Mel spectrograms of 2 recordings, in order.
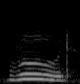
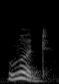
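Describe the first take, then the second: First: The vowel sound is long. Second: The vowel sound is short. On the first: The speaker calls it wrong. "here you won't sound it as wood" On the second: The speaker calls it right. "Double O makes a short sound before D and K"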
